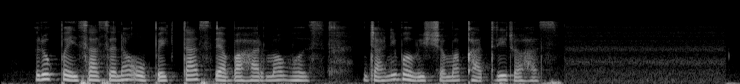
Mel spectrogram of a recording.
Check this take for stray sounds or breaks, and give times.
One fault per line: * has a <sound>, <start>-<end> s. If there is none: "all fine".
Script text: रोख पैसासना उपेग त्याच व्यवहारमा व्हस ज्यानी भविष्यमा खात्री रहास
all fine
